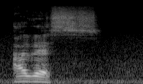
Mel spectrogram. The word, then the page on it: aces: Aneityum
